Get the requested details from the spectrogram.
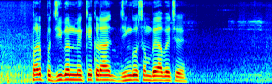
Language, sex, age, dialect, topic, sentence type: Maithili, male, 18-24, Angika, agriculture, statement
